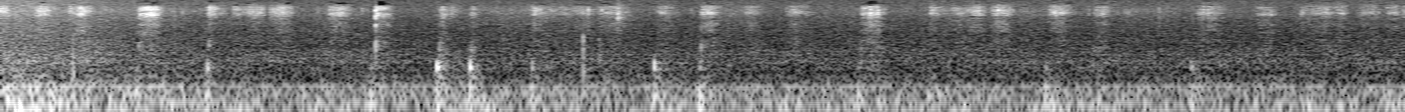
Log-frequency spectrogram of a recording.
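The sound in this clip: Faint pen or chalk strokes as a math equation is written out: many short scratchy marks in an irregular rhythm, quiet and alone.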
